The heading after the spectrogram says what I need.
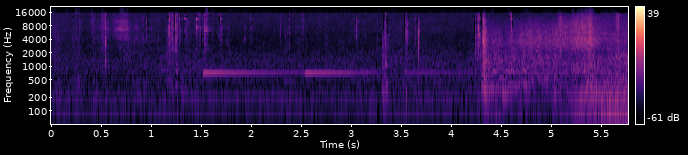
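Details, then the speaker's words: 302 V8 after a tune-up with new plug wires, useless belt and small pump removed: a few clicks and a chime, then the starter catches and it fires straight up into an even rumble; normal healthy start. "fires right up listen to that all freshly tuned up oh yeah good old trusty 302"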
